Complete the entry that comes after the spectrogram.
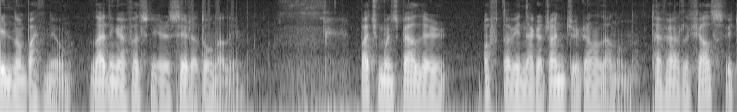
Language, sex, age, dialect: Faroese, male, 15-35, Suðurstreymoy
